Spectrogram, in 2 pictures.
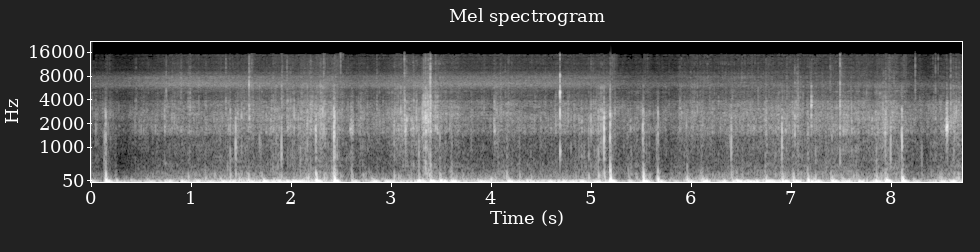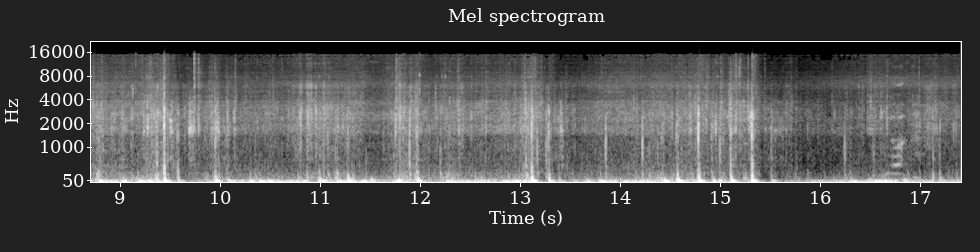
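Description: Mountain bike ridden fast down a dirt forest trail: a continuous low rumble from the tyres and ground, with frequent irregular knocks and rattles from the bike as it hits bumps.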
